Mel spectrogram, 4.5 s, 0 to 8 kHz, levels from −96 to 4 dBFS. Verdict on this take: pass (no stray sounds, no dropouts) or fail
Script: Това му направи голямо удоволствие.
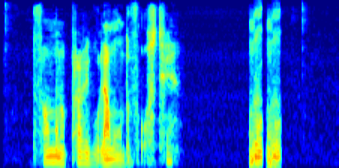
fail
